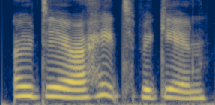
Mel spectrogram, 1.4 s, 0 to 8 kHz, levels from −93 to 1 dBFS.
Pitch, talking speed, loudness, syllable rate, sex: 235 Hz, 250 wpm, -16 LUFS, 5.7 syllables/s, female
